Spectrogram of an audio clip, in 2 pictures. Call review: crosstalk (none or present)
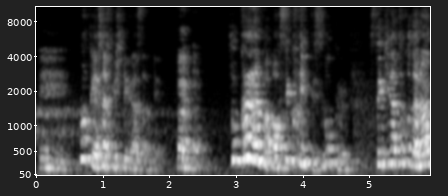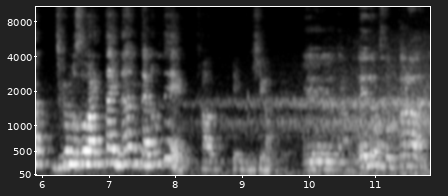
none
